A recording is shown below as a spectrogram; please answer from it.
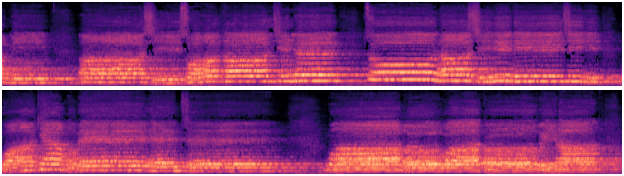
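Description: A church hymn sung in Taiwanese Hokkien, with slow, held notes in long phrases and a brief breath pause about two-thirds of the way through.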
